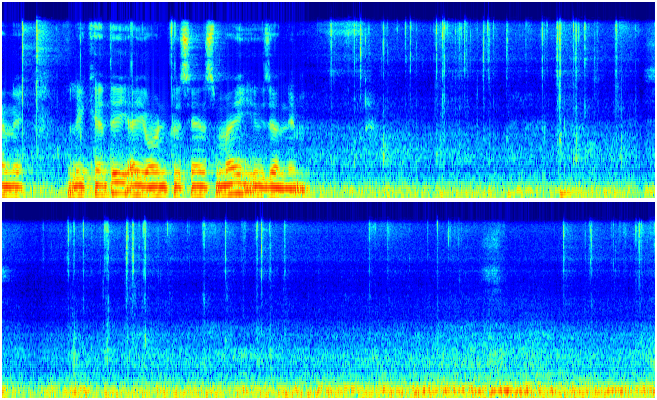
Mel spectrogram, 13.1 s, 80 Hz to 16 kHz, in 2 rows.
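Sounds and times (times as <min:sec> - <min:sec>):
low hum: 0:03.0 - 0:13.0
keyboard keys clicking: 0:03.3 - 0:06.4, 0:07.2 - 0:09.5.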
